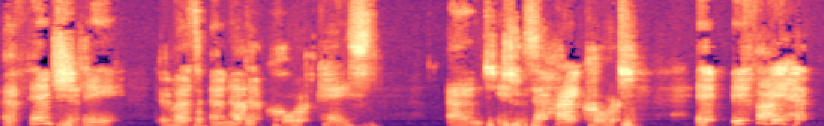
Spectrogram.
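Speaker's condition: Spasmodic dysphonia; about 3 years since onset, recent healing attributed to geopathic stress removal from apartment

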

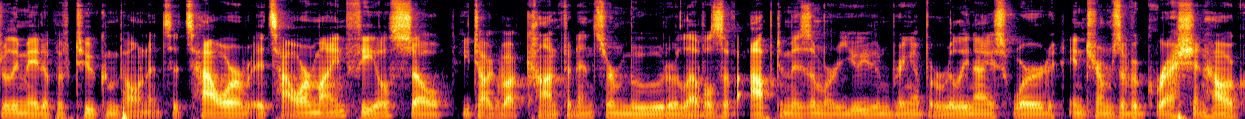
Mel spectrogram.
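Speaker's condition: No condition

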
